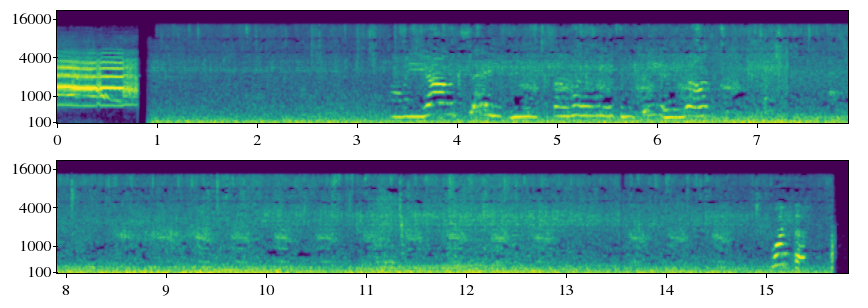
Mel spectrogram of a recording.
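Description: Water from a shower pours and splashes steadily.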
